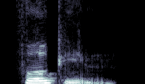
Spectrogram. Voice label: "firkin", Indian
